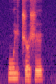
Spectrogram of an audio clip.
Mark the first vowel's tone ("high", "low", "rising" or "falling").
high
